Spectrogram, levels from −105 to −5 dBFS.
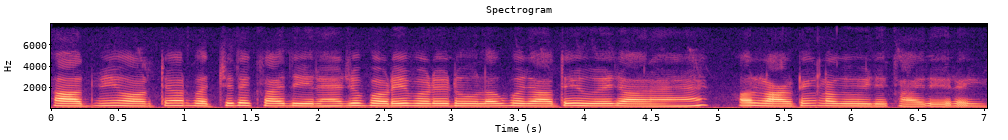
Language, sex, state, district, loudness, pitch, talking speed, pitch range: Hindi, male, Bihar, Madhepura, -16 LUFS, 220 Hz, 205 wpm, 210-230 Hz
